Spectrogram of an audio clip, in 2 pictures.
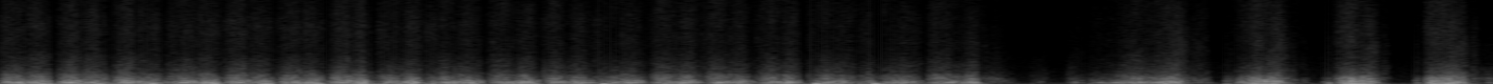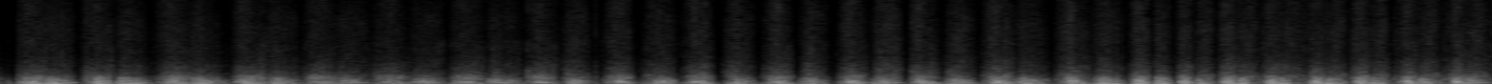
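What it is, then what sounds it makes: Foam microphone windscreen being scratched. Both hands scratch and rub a black foam windscreen on a desk microphone with fingertips and short nails, making dense, rapid, rough scratching with a heavy low rumble. Around the fifth second the scratching briefly drops out, and a few separate strokes follow before the steady scratching returns and runs to the end.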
